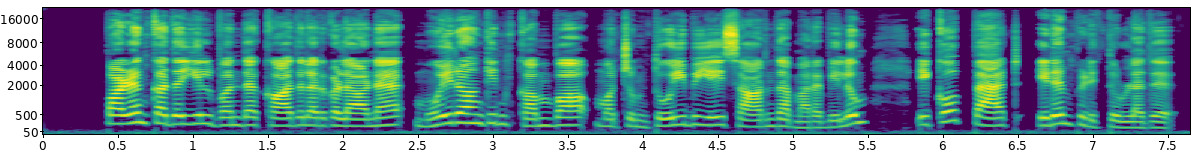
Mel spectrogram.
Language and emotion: Tamil, neutral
